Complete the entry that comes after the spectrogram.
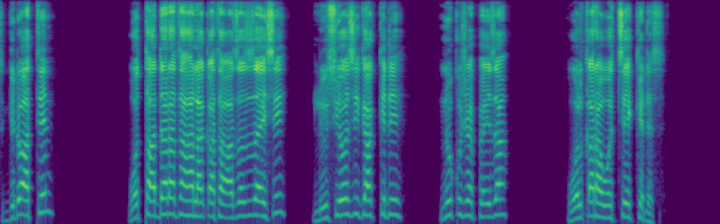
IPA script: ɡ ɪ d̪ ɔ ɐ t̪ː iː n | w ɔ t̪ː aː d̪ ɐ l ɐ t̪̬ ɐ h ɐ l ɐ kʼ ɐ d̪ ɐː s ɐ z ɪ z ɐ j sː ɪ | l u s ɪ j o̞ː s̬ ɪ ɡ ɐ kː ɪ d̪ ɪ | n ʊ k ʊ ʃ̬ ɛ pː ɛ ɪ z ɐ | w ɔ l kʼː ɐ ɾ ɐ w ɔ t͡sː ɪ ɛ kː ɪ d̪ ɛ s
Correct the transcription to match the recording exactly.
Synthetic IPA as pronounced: ɡ ɪ d̪ ɔ ɐ t̪ː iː n | w ɔ t̪ː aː d̪ ɐ ɾ ɐ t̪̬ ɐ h ɐ l ɐ kʼ ɐ t̪ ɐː z ɐ z ɪ z ɐ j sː ɪ | l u s ɪ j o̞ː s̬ ɪ ɡ ɐ kː ɪ d̪ ɪ | n ʊ k ʊ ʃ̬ ɛ pː ɛ ɪ z ɐ | w ɔ l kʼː ɐ ɾ ɐ w ɔ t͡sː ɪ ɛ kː ɪ d̪ ɛ s

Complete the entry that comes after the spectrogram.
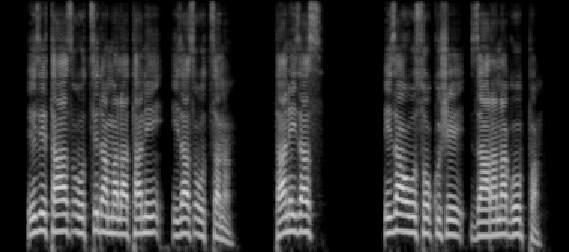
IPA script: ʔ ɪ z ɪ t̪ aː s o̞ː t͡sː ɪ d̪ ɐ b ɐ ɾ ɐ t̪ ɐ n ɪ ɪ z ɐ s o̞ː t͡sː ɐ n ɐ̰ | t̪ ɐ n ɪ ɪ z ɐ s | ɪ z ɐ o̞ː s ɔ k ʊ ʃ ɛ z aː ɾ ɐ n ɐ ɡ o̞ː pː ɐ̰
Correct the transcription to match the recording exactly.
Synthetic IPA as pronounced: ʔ ɪ z ɪ t̪ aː s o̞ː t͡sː ɪ d̪ ɐ m ɐ l ɐ t̪ ɐ n ɪ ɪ z ɐ s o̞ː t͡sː ɐ n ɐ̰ | t̪ ɐ n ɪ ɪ z ɐ s | ɪ z ɐ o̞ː s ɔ k ʊ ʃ ɛ z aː ɾ ɐ n ɐ ɡ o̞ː pː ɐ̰

